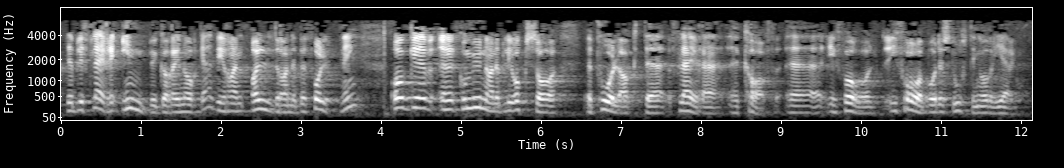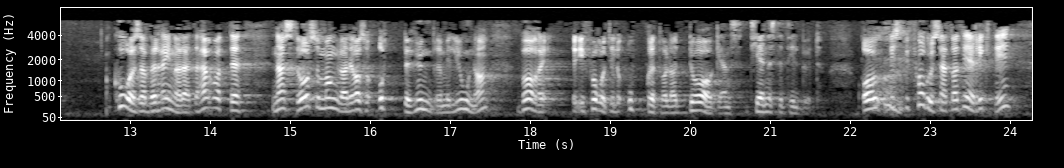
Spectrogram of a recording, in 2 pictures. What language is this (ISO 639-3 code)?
nno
